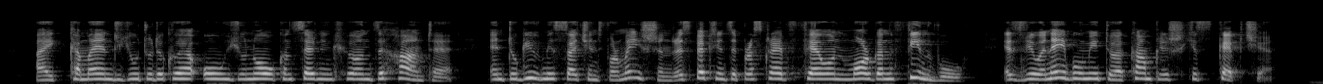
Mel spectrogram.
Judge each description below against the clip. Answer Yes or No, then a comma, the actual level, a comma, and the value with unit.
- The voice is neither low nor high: No, high, 245 Hz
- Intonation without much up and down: Yes, narrow, 1.7 semitones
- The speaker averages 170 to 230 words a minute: No, average, 145 wpm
